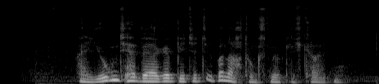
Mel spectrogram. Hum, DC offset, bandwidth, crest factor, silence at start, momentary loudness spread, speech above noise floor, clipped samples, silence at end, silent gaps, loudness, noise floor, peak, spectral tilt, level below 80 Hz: none; under 0.1%; 16.5 kHz; 18 dB; 0.75 s; 16 LU; 30 dB; under 0.1%; 0.35 s; none; -30 LUFS; -60 dBFS; -12 dBFS; -8.5 dB/octave; -68 dBFS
